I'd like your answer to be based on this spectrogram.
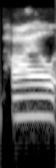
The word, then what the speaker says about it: Pyle: Pyle. And Madeline is spelled like Madeline, and Pyle is P-Y-L-E.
